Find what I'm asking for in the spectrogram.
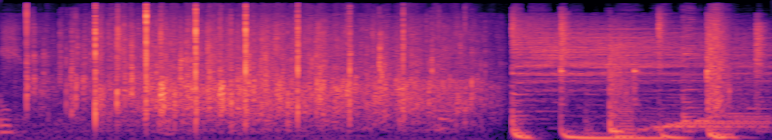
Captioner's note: applause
